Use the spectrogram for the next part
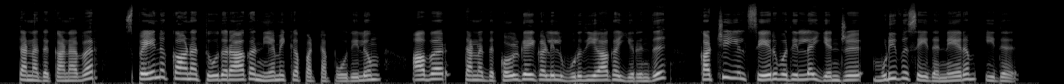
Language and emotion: Tamil, neutral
